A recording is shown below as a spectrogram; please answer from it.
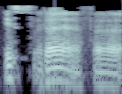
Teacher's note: كلمة إسراف رقق ورش الراء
